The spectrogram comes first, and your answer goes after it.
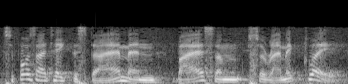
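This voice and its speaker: An actor playing an earnest American professor in a 1950s educational film, speaking in a formal, deliberate, didactic way. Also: male voice, medium pitch, very animated. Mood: earnest, instructive. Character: earnest male economics professor lecturing his class. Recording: dull, noisy 1950s film soundtrack.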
